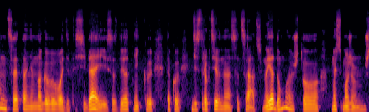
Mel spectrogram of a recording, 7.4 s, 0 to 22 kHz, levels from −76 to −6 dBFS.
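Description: From 0.14 to 0.45 s, 1.29 to 1.76 s, 2.16 to 4.27 s, 4.65 to 6.04 s, 6.35 to 6.86 s and 7.23 s to the end, there's an echo leak: a faint copy of the speech trailing about 207 ms behind, roughly 35 dB down (nearer 40 dB at the end). It's likely a far-end loudspeaker whose echo canceller let some of the pickup slip back.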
